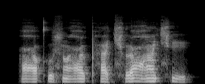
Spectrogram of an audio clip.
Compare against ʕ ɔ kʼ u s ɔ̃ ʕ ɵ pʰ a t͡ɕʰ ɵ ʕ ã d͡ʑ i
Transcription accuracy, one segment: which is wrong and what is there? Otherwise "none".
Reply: d͡ʑ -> t͡ɕʰ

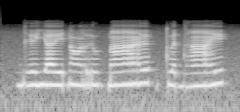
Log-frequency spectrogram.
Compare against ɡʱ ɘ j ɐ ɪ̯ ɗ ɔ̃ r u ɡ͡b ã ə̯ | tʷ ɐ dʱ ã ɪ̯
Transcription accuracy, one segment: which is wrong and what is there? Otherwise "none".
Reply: none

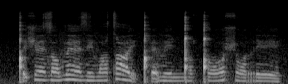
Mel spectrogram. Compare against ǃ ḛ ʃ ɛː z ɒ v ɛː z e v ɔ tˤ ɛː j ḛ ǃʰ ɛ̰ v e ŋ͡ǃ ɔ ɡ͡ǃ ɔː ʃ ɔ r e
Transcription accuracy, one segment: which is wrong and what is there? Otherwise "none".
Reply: ɡ͡ǃ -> ǃ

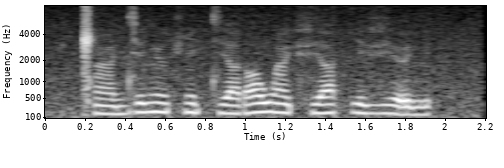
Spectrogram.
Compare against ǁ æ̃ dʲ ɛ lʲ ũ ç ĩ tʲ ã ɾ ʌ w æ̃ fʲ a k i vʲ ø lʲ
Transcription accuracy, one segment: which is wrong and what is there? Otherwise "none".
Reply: ã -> a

